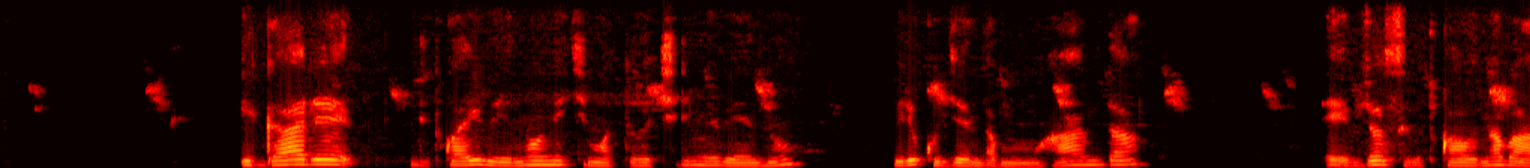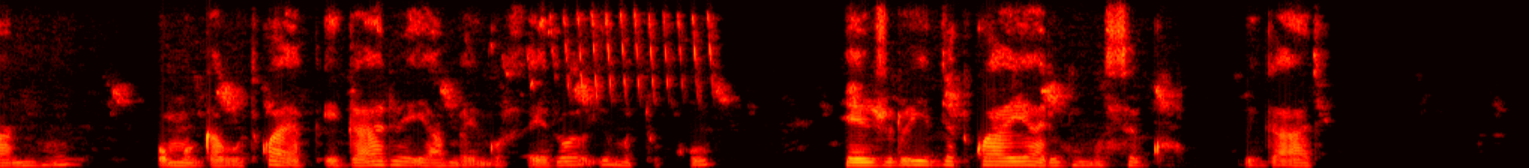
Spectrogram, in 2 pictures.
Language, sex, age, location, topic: Kinyarwanda, female, 18-24, Huye, government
